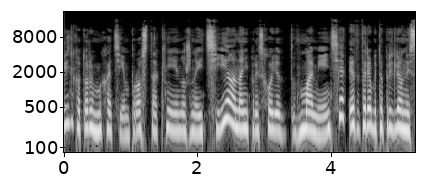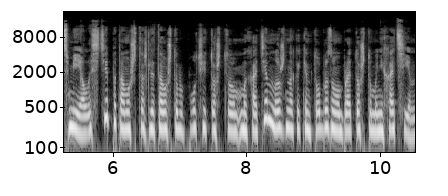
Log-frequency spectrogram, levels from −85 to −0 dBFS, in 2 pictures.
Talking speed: 210 wpm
